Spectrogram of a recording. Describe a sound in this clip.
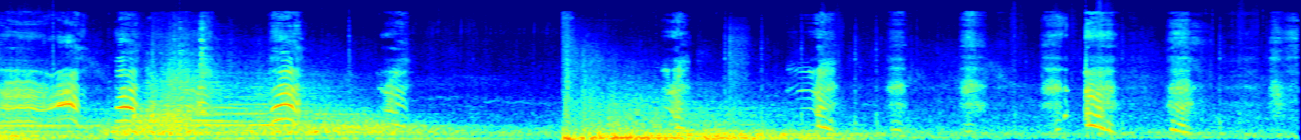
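A young man gasps and groans with strain.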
